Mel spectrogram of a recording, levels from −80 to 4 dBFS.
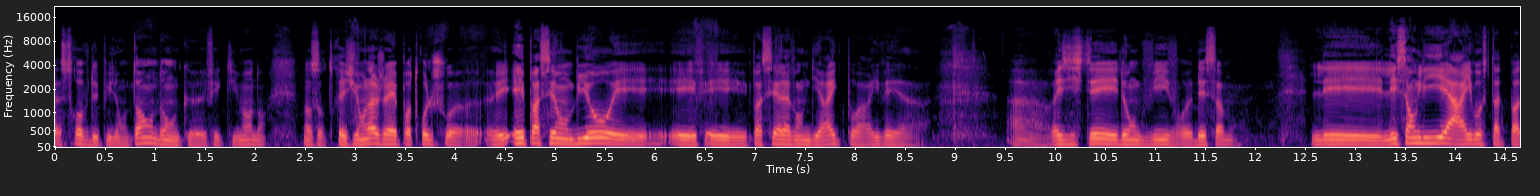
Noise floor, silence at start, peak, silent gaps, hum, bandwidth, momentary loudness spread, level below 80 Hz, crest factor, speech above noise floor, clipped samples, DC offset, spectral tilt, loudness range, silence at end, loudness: -49 dBFS; 0 s; -4 dBFS; none; none; 15 kHz; 14 LU; -62 dBFS; 20 dB; 26 dB; under 0.1%; under 0.1%; -5.5 dB/octave; 5 LU; 0 s; -23 LUFS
